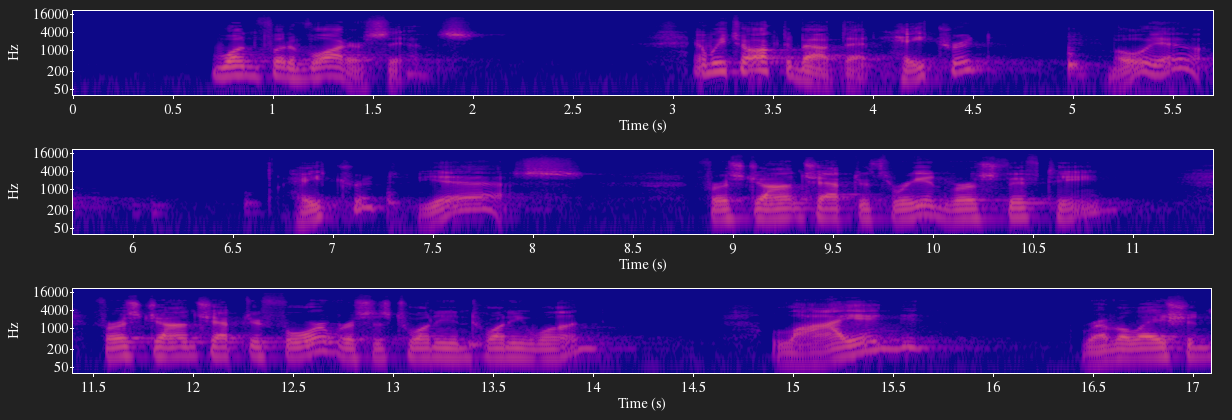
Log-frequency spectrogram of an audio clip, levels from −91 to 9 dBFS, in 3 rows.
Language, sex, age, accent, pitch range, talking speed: English, male, 50-69, American, 105-125 Hz, 110 wpm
